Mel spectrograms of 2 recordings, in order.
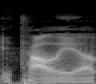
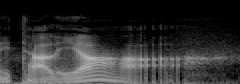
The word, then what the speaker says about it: Italia: this note is that Italia by itself is a short a ending, Italy, and when you add in the preposition with it, you get a long a, in Italia.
